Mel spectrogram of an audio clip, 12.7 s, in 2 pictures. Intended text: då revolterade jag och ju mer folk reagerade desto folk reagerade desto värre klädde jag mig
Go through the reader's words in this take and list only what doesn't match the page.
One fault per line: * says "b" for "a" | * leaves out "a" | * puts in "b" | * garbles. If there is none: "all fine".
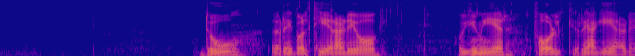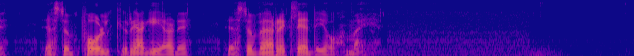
all fine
